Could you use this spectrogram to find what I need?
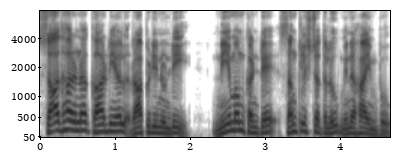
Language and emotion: Telugu, neutral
